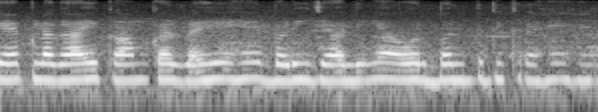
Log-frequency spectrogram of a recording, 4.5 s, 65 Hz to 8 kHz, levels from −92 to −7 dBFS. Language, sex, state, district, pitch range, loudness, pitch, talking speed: Hindi, female, Chhattisgarh, Korba, 255-265 Hz, -16 LUFS, 260 Hz, 175 wpm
